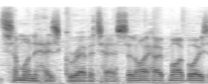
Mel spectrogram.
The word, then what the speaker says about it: Gravitas: League of Legends team in the OPL at Gravitas.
